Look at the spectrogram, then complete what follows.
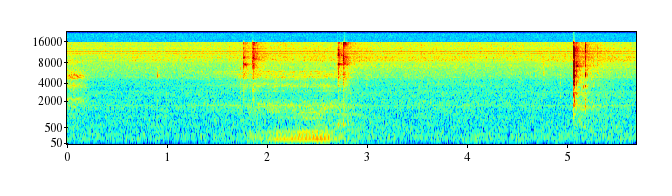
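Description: A few faint computer mouse clicks over quiet room tone. About two seconds in there is a brief low hum.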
